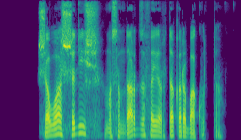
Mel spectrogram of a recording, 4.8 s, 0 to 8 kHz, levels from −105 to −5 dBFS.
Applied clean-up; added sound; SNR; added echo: none; none; none; none.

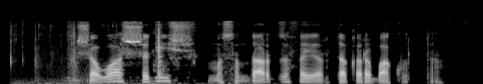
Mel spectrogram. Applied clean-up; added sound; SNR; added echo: classical method spectral subtraction.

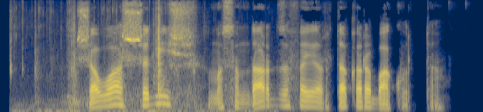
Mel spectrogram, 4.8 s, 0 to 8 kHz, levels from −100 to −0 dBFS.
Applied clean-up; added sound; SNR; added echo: none; Door / Car; 12 dB; none.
